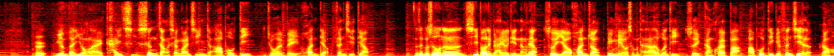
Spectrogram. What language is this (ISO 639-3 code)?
zho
